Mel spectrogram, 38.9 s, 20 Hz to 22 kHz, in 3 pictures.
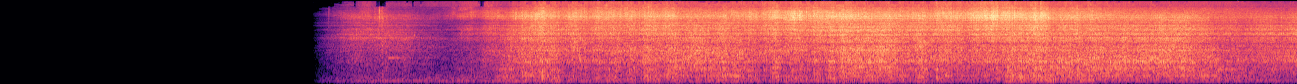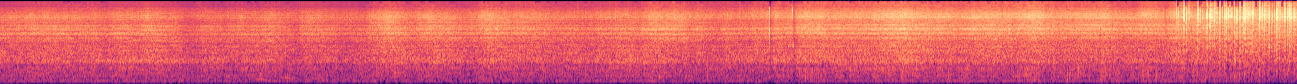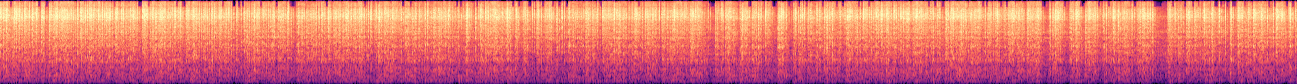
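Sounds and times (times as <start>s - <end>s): firework fountain hissing: 3.2s - 3.7s, 4.4s - 38.9s
fine crackling: 24.6s - 38.9s.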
